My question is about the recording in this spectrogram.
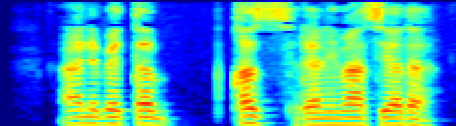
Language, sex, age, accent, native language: Uzbek, male, 25-34, Samarqand, Uzbek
